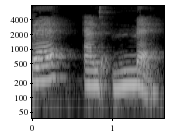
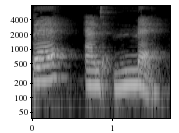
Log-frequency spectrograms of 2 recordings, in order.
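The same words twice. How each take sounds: First: The vowels stay pure and steady. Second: The vowels stay pure and steady.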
